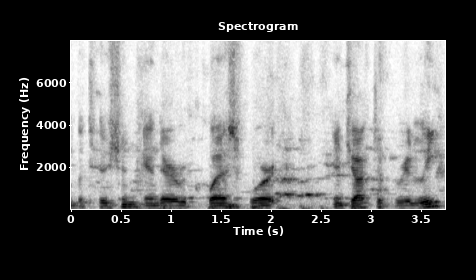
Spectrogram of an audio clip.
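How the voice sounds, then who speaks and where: Music plays in the background as a man with a Texan accent speaks at a moderate pace. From Texas. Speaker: journalist and plaintiff. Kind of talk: live stream commentary reading legal documents. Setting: live stream from home. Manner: animated.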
